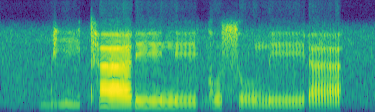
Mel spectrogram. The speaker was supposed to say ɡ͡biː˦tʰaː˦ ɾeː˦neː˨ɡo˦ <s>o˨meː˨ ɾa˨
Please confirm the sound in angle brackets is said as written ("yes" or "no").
yes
